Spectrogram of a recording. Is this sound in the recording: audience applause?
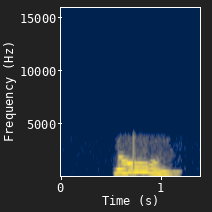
no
